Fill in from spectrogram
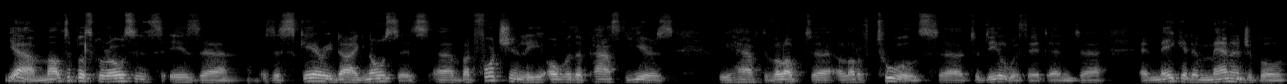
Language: Arabic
